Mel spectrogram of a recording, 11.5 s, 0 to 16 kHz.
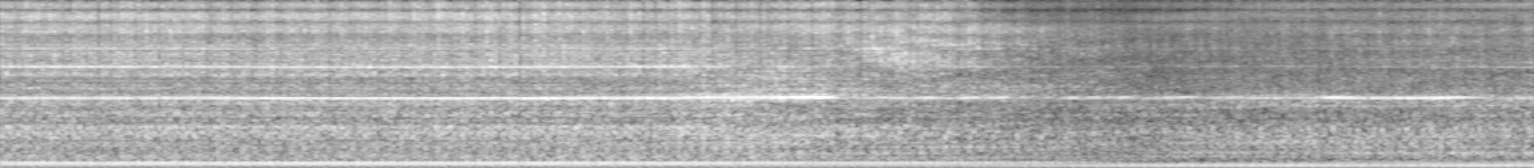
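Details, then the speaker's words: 1987 cabover truck diesel started again after years sitting, with a fuel leak noted: turns over smoothly into a deep, steady idle of about four even pulses a second, no misses or knocks. Normal diesel idle. "That thing just turns over so smooth. Dang! That's so smooth. It is so smooth."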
